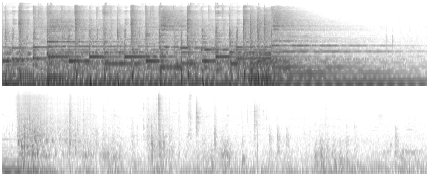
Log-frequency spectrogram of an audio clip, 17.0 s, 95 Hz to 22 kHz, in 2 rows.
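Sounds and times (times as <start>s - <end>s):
music track: 0.0s - 8.8s.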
